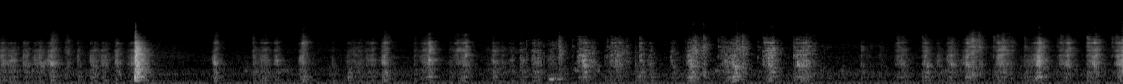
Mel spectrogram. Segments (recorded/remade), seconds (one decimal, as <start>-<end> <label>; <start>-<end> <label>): 0.0-5.1 remade; 5.1-8.5 recorded; 8.5-11.2 remade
